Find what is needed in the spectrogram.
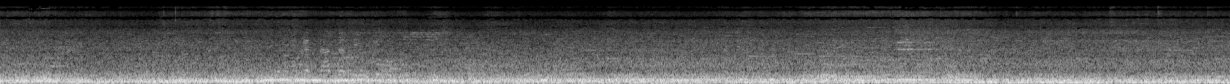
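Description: Steady low rumble of road traffic and idling vehicle engines, with faint voices of passers-by in the background.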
